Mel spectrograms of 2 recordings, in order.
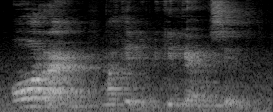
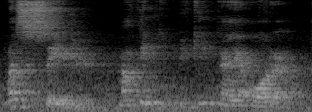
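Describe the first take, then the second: First: "orang" punched high and loud at the front; stress on orang. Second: Said in the usual way. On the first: Shown as a demonstration. Preacher flips the phrase to his congregation, stressing "orang". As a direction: hit the word "orang" hard to flip the phrase.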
